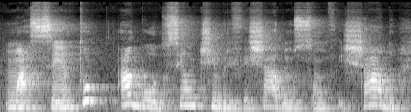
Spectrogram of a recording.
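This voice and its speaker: A woman teaching a children's grammar lesson, stretching syllables slowly to show stress and asking herself the pupils' questions. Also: a little high, sharp tone, echoey room.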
